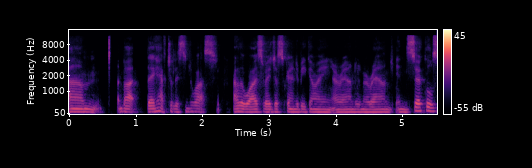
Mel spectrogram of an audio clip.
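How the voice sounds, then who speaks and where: Over a quiet background, a woman with an Australian accent speaks at a moderate pace in a very deep, low pitch, her tone dark and mellow and her intonation fairly even. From Australia, Northern Territory. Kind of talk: panel discussion. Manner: loud; halting, many fillers.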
